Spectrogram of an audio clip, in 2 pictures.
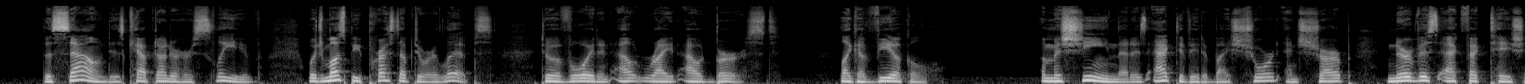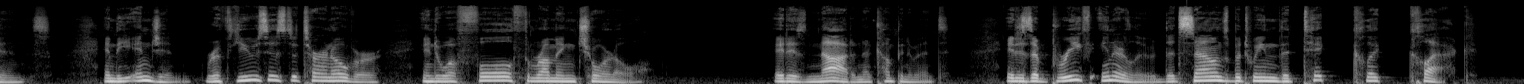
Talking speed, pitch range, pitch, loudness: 125 wpm, 115-160 Hz, 135 Hz, -20 LUFS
